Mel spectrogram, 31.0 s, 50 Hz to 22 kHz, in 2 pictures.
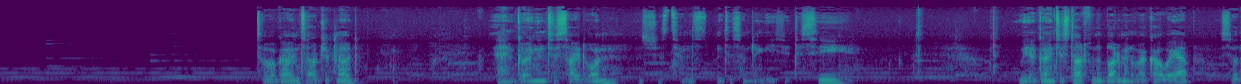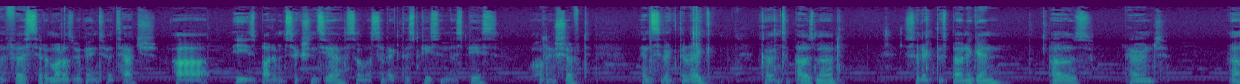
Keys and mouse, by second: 4.2 Tab, 6.2-7.0 middle drag, 8.3 click, 10.9 middle click, 11.7-12.1 shift+middle drag, 12.4 middle click, 15.0 middle drag, 15.7-16.7 ctrl+middle drag, 17.2-17.8 ctrl+middle drag, 20.1 click, 25.5-26.3 drag, 28.6-31.0 drag.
